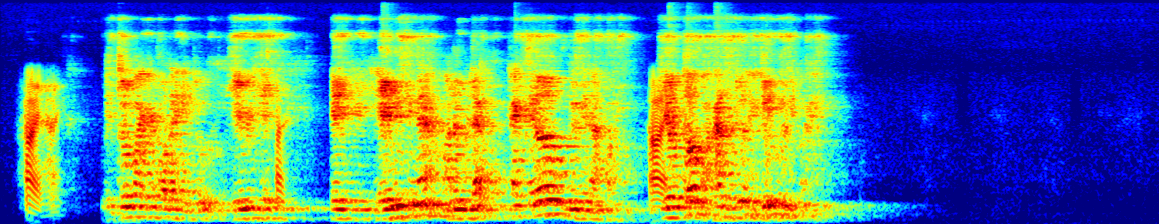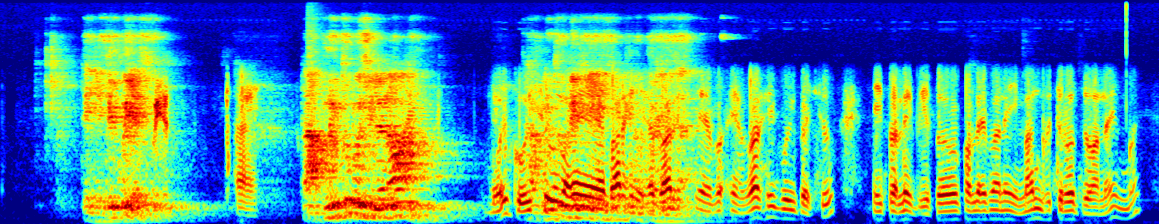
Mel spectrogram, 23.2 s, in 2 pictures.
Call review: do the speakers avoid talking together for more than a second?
No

